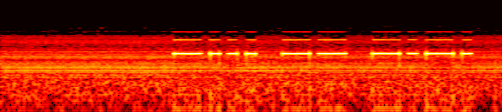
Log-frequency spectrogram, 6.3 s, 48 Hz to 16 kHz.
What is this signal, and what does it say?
Morse code, heard as a keyed tone, about 11 wpm, 990 Hz. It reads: BMC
